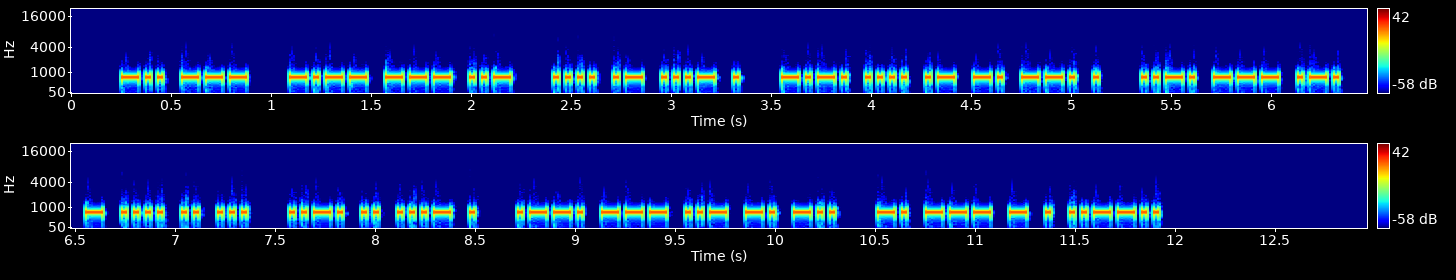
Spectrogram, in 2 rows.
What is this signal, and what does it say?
Morse code, heard as a keyed tone, about 40 wpm, 700 Hz. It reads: DO YOU HAVE CHANGE FOR THIS FIVE POUND NOTE?
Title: Sentences from Top 1000 Words - Review Part 2 - 40wpm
